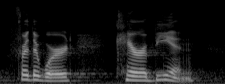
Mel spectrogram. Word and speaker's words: Caribbean: pronunciation for the word caribbean she advocates caribbean to respect the link to the carib people as opposed to caribbean you didn't know you'd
